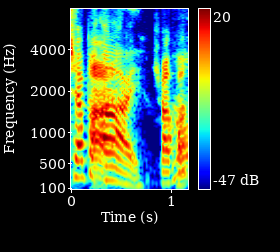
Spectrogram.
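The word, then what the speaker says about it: Chappa'ai: Chappa AI. So is there like a It's not AI, it's I. Yeah, I was gonna say. Oh, Pronounced Chappa I.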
